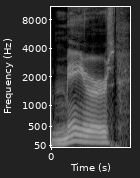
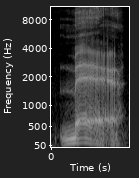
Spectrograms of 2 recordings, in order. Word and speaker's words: mayor: We usually elect people like presidents or the mayors. mayor이라는 발음의 차이도 저희가 한번 짚어봤죠. 영국에서는 mayor 이렇게 하고요. 굳이 북미에서는 mayor.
